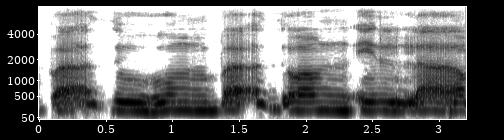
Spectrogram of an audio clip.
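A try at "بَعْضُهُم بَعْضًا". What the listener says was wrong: Humnya panjang Bu, di sini ikhfa Bu. Ba'duhum ba'don.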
